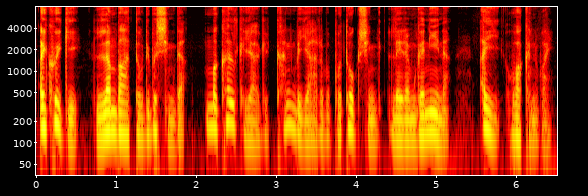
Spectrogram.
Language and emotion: Manipuri, fearful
